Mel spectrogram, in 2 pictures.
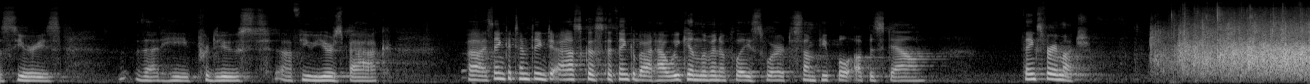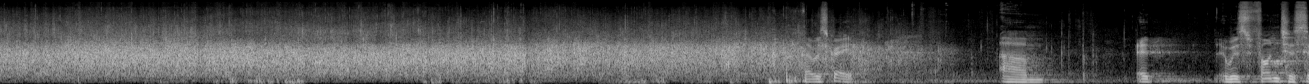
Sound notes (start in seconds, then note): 11.4 applause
